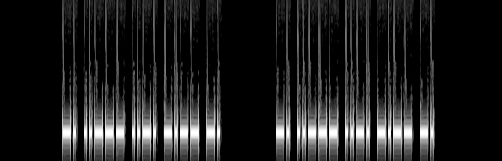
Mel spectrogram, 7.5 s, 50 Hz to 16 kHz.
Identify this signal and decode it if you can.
Morse code, heard as a keyed tone, about 30 wpm, 700 Hz. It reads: N2FYN N2FYN
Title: USA Call Signs - 5 Characters - Repeated 2x - 30wpm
